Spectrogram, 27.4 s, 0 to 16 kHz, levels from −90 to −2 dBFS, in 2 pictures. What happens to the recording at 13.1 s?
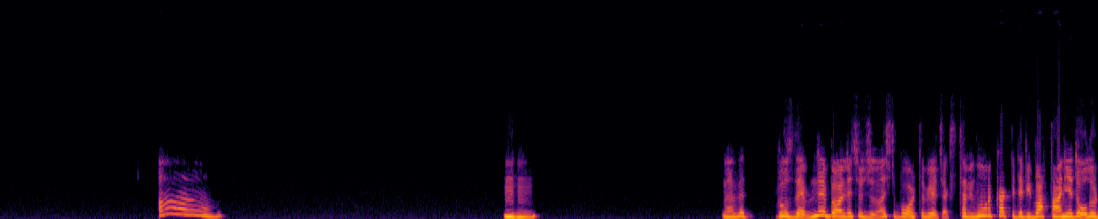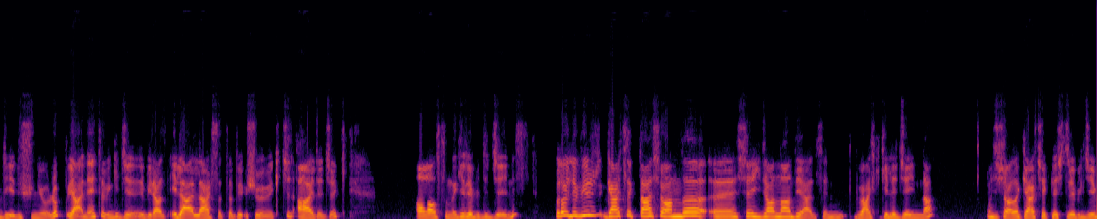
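Nothing goes wrong at 13.1 s; the speech carries on intact through that moment with no dropout, click or distortion to be heard.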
